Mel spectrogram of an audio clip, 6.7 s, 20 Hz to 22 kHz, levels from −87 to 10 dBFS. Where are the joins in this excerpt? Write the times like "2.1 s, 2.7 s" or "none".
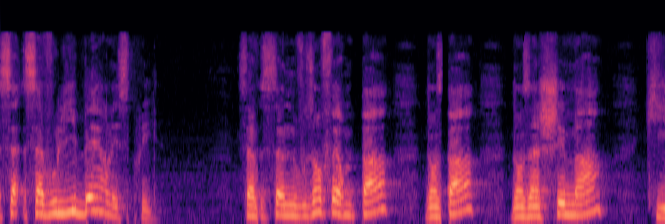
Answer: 2.6 s, 4.4 s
